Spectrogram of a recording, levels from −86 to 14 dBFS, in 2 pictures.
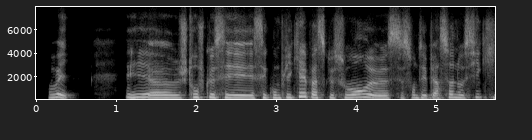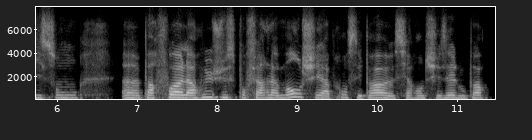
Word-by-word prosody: Oui 245 -3 +1 0.7
et 260 +2 +2
heu, 225 -1 +2
je 220 - -5
trouve 265 -2 -1
que 265 -4 +1
c'est 220 -3 +2
c'est 235 +3 -3
compliqué 240 +8 0
parce 235 -3 +1
que, 225 - -6
souvent, 245 +4 0
heu, 205 -2 +3
ce 205 0 -4
sont 225 +4 -5
des 215 -1 -3
personnes, 225 +4 -2
aussi, 235 +5 -5
qui 250 -5 -8
sont, 225 0 -6 0.6
heu, 215 -1 +1
parfois 225 +3 +5
à - - +8
la 220 0 +6
rue 255 +4 -1
juste 245 -1 -5
pour 230 -2 -8
faire 225 -1 0
la 220 -2 +1
manche 270 +4 +1
et 220 - -1
après 195 +4 -2
on - - -6
sait 200 -3 -4
pas, 215 +1 +3
heu, 190 - -4
si 205 +1 -5
elles 200 - -6
rentrent 200 0 -5
chez 200 - -3
elles 210 0 -2
ou 195 - -6
pas. 220 +3 -2
225 Hz, 225 wpm, -23 LUFS, 215-245 Hz, 0.7 s, à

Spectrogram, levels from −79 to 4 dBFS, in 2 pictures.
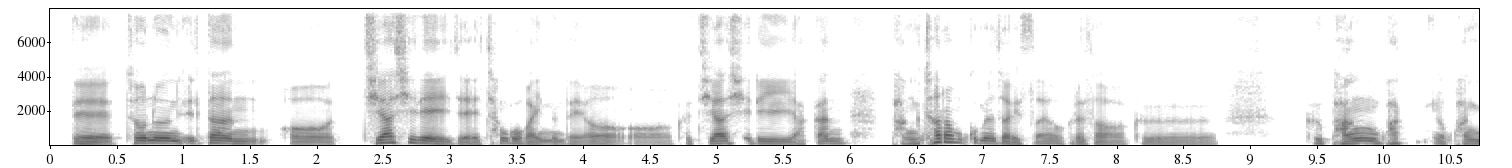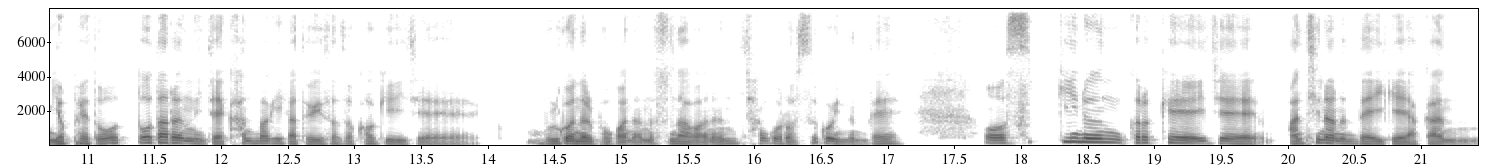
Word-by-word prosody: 네. 105 -7 +3
저는 150 -1 +5
일단 140 -3 +2 0.2
어 100 -2 -1 0.2
지하실에 165 -1 +4
이제 - - -2
창고가 130 -8 -1
있는데요. 95 +2 -4
어 100 -1 -9
그 110 - -13
지하실이 130 -2 0
약간 130 +7 -3 0.3
방처럼 185 - +2
꾸며져 145 -3 0
있어요. 65 -1 -2
그래서 95 -2 -5
그, 95 -2 -8 0.6
그 125 - -6
방 130 +2 +2
밖 125 +1 -4 0.2
여 120 - -4
방 110 -2 -2
옆에도 130 +4 +1
또 165 - +3
다른 155 -5 +4
이제 110 -3 +1
칸막이가 130 -2 -2
돼 115 +1 -2
있어서 110 0 -5
거기 115 -1 -4
이제 100 - -5 0.5
물건을 120 0 +2
보관하는, 100 -2 -2
수납하는 120 +2 -1
창고로 140 -1 -3
쓰고 140 - 0
있는데 115 +2 -4 0.6
어 150 0 +3
습기는 205 +1 +3
그렇게 165 -2 +2
이제 135 -3 +2 0.2
많지는 150 +6 +3
않은데 120 -4 +1
이게 110 0 0
약간 105 +1 -1
125 Hz, 290 characters per minute, -34 LUFS, 105-140 Hz, 0.6 s, 저는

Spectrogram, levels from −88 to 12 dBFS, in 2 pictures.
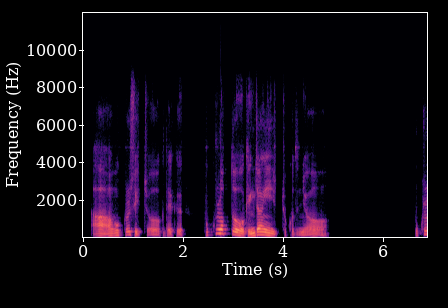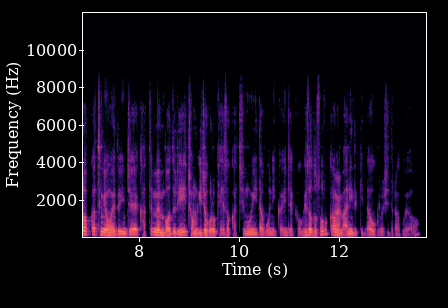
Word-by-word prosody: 아 105 +4 +1
어 115 +3 -1
그럴 155 +1 -4
수 155 - -5
있죠. 80 - -7
근데 - - -7
그 - - -6 0.4
북클럽도 155 - +3
굉장히 120 +2 +4
좋거든요. 80 +4 -6 1.8
북클럽 175 +10 -1
같은 165 -2 -1
경우에도 130 -4 +5
인제 95 -3 +2
같은 125 +10 -5
멤버들이 125 0 +3
정기적으로 115 0 +1
계속 85 -4 -9
같이 100 - -15
모이다 90 -4 -1
보니까 75 0 -8
인제 - - -8
거기서도 125 +8 -1
소속감을 160 - 0
많이 110 0 0
느낀다고 90 -2 -6
그러시더라고요. 145 - -18
120 Hz, 330 characters per minute, -22 LUFS, 95-150 Hz, 1.8 s, 경우에도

